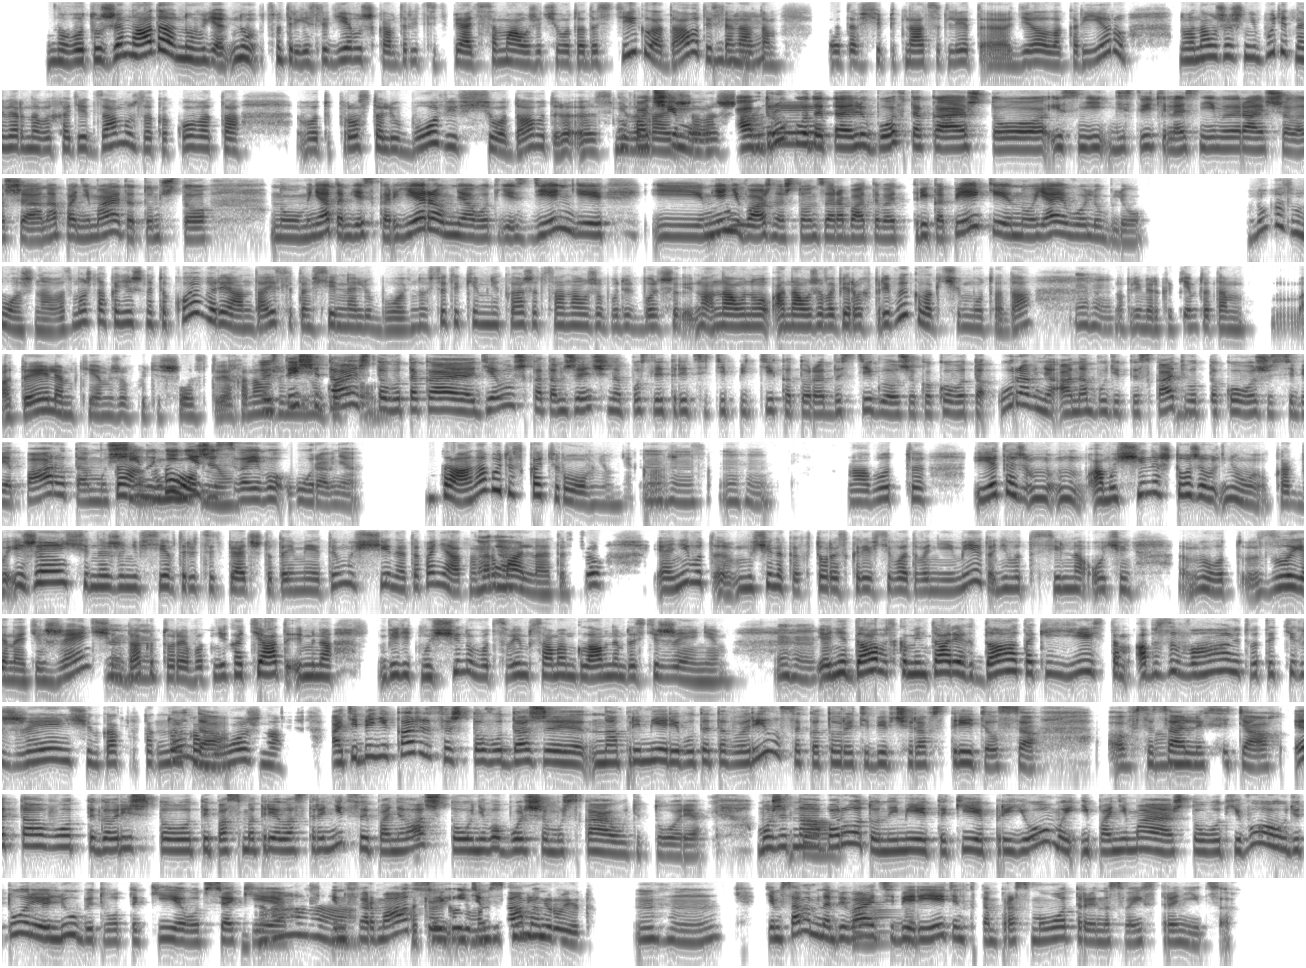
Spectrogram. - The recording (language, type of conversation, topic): Russian, podcast, Как не утонуть в чужих мнениях в соцсетях?
- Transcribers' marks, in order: unintelligible speech; tapping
